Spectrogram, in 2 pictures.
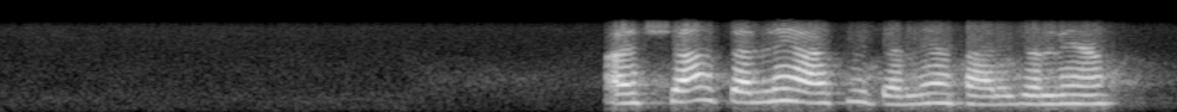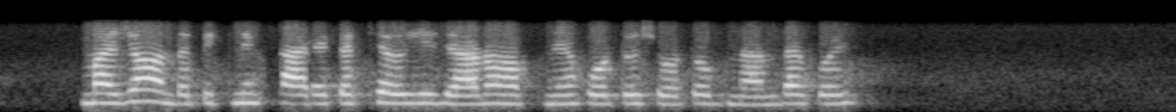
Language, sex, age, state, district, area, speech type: Dogri, female, 18-30, Jammu and Kashmir, Reasi, rural, conversation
